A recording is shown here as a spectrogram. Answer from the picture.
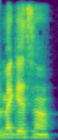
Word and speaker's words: magasin: faites bien attention que le magasin où on va acheter les choses c'est nasale ya pas de l'insee 1 le magazine c'est comme en anglais c'est une revue c'est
